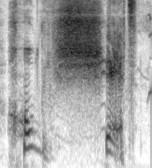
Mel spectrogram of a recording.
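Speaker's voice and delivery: high, slow stunned gasp of disbelief; reading a shocking budget, stunned high exclamation; shocked. Real, not acted. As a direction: blurt it out floored by the number. Shocked by tiny animation budget.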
